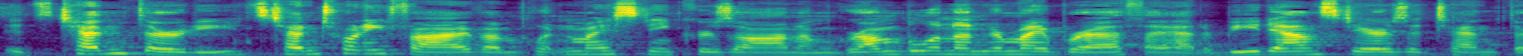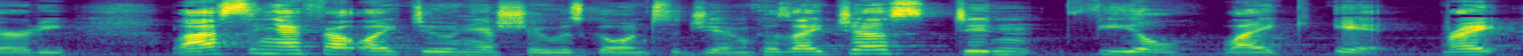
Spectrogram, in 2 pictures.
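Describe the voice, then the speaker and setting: A woman's voice: lowish voice, gravelly, a bit bright, a little hiss or hum. A woman vlogger talking casually to camera from home, chatty and rambling, often checking in with "right?". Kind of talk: casual motivational talk to camera. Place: home, on the couch.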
